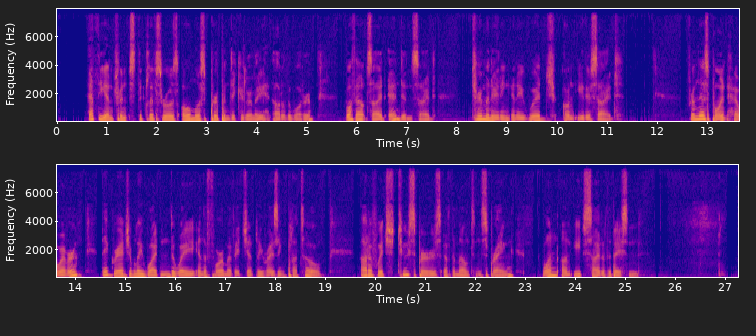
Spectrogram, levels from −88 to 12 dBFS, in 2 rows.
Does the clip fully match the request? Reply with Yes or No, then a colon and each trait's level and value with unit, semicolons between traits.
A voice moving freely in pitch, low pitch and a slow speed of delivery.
Yes: wide, 6.8 semitones; low, 125 Hz; slow, 120 wpm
